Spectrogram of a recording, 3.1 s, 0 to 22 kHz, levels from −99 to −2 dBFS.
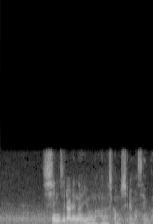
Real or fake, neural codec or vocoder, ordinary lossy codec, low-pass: real; none; none; 7.2 kHz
